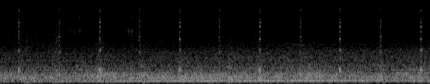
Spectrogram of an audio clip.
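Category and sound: vehicle, truck passing by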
